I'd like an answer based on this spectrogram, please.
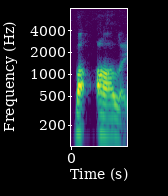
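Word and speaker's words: בַּעֲלִי: Actually, if you pronounce it Hebrew-wise, it's Baali. You have to kind of put a hiccup in there, you know.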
